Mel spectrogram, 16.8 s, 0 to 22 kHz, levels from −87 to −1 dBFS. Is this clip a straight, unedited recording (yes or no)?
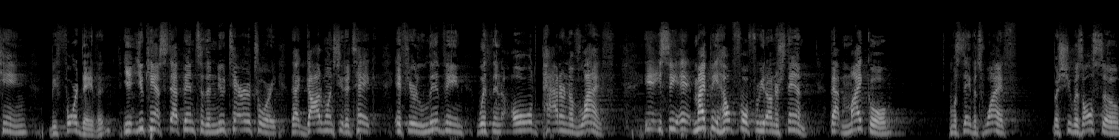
no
